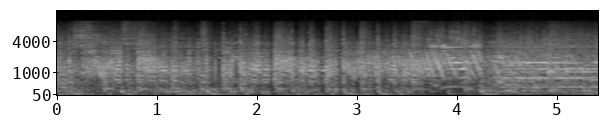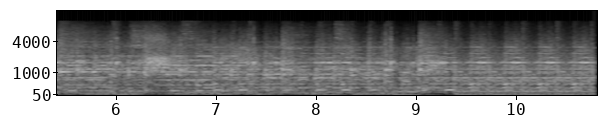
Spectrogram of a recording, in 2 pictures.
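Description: Live electronic dance music with a drum kit played fast: dense drum and cymbal hits over electronic backing, with held tones coming in about halfway.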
